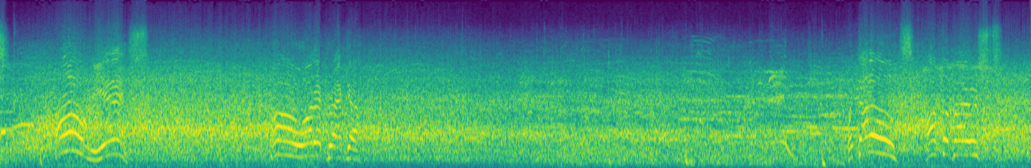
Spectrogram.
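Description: A large crowd roars and cheers outdoors.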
